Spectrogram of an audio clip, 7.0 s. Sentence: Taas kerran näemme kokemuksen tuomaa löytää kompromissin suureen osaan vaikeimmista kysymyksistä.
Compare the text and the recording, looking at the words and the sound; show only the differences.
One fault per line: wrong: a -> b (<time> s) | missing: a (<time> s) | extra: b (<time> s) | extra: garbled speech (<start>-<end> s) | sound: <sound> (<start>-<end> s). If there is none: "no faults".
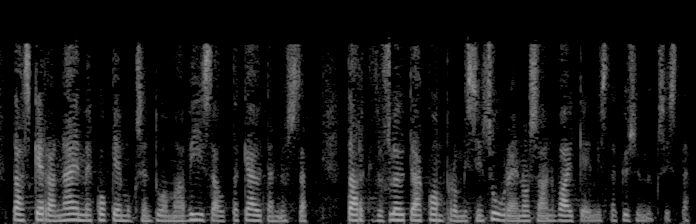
extra: viisautta käytännössä Tarkistus (1.9 s)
